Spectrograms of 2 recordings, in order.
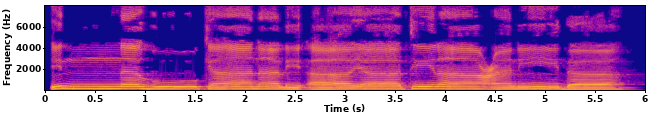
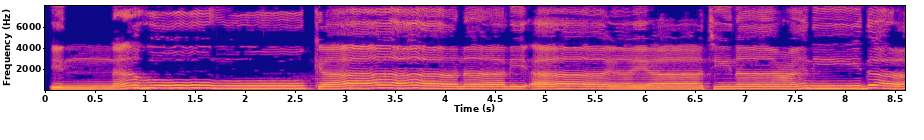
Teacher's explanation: Di situ ada ha, ya, hu, ka, a, ya, ni, da. Itu 2 harokat semuanya. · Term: mad tabi'i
